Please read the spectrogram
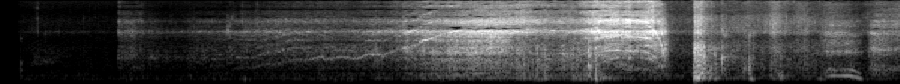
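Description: Brushless electric RC monster truck's motor whining, rising in pitch and growing louder as it speeds closer. The whine cuts off at a sharp thump about four and a half seconds in as the truck hits, followed by a few smaller knocks and clatters.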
